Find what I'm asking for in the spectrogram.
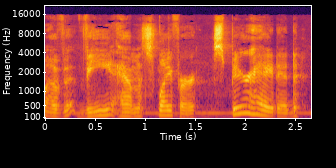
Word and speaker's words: Slipher: Slipher. – Spell it. – S-L-I-P-H-E-R.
